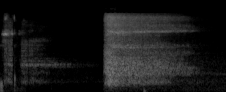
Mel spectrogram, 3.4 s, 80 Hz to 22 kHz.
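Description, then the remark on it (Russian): A deep, audible breath, one of a few deeper breaths taken with sound: a softer, airy inhale lasting about a second and a half, then a louder, sighing exhale that slowly fades. “давайте вместе сделаем несколько, ну, 3-5, может быть, чуть более глубоких вдохов и выдохов со звуком.”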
